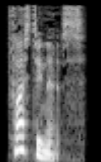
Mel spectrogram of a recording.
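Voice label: "fustiness", British English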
